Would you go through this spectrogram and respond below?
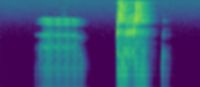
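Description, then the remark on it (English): A single sneeze: a drawn-out voiced "ah" builds up, then breaks into a loud, harsh, breathy burst, followed by a tiny trailing sniff. No one talks. “Bless you”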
